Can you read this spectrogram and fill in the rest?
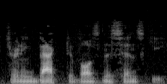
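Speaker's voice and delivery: ordinary delivery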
